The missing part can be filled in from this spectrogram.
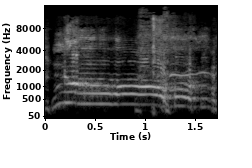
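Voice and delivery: very loud, very high, drawn-out scream. Describing a sound that seemed like someone screaming: imitating a scream. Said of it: "sound like someone screaming".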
